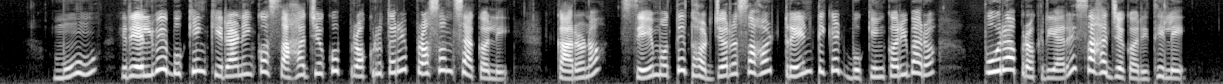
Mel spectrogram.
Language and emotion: Odia, happy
